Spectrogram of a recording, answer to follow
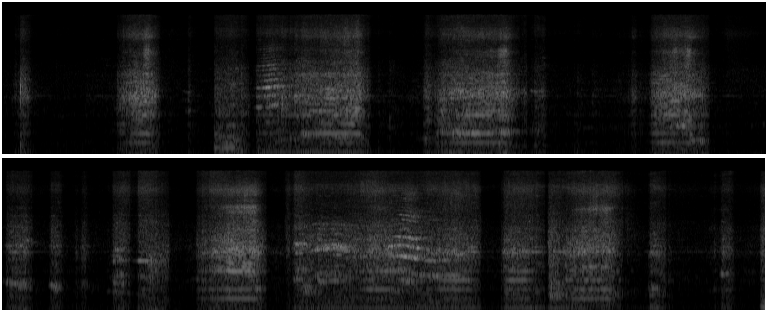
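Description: Corded electric hair clipper buzzing with a low steady hum in stretches as it cuts, with indistinct voice sounds coming and going over it.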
